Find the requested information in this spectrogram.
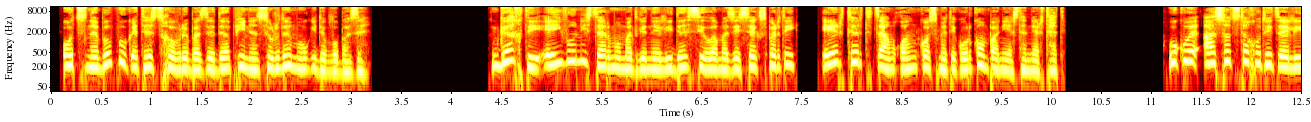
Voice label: Georgian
